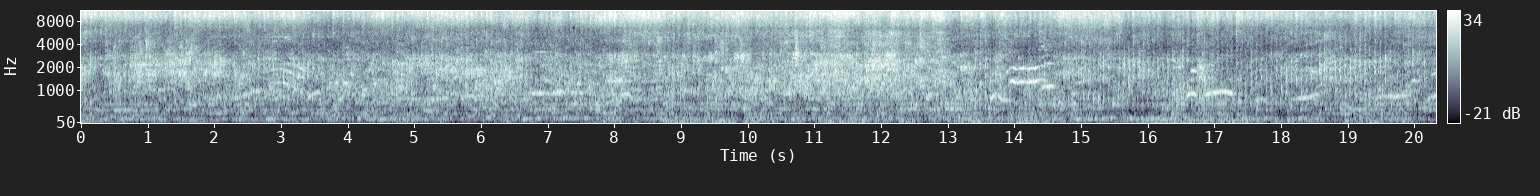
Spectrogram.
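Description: A helicopter's rotor thumps and roars loudly as it lifts off and climbs away.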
